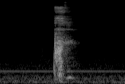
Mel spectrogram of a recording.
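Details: A single short, sharp burst of air from a pet against a quiet room; a sneeze.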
